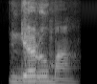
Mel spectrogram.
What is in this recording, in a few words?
"neuroma", Indian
